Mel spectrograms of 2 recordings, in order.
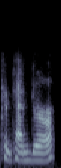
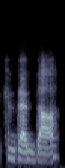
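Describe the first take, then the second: First: It has the final R pronounced clearly. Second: It has a Jersey accent without final R.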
